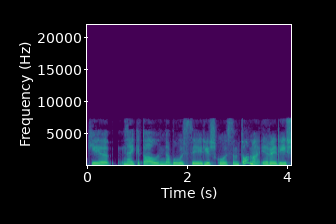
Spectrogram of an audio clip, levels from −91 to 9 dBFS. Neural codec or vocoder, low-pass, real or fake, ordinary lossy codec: codec, 16 kHz, 1.1 kbps, Voila-Tokenizer; 7.2 kHz; fake; MP3, 64 kbps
